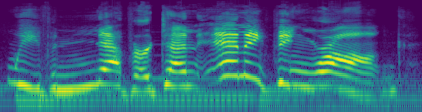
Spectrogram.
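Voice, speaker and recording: Small earnest creature girl for a game: childlike, very high, highly animated, determined. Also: normal speed, over loud music. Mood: upset, pleading. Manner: earnest, pleading. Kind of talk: game character acting.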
